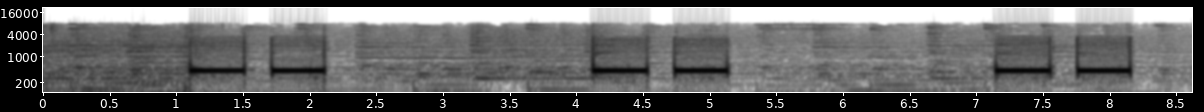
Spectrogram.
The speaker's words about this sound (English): And who will be the first person to answer the phone if we ring the house?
